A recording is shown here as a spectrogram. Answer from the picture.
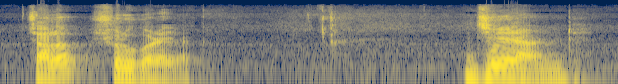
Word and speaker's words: gerund: আজকের ক্লাসে আমাদের টপিক জেরান্ড। চলো শুরু করা যাক। জেরান্ড, GERUND, মনে হতে পারে জিরান্ড, না, জি এর উচ্চারণ হবে না, ওটা জে উচ্চারণ হবে, জেরান্ড, জেরান্ড। ক্লিয়ার?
